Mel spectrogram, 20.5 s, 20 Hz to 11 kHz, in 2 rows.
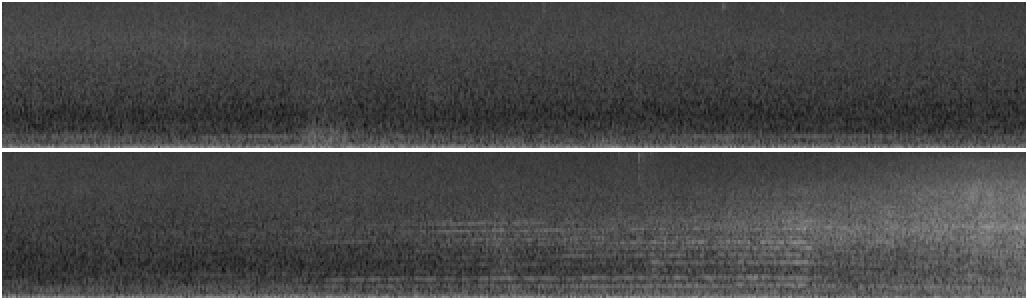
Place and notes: Via Franca, Trieste, Italy - at night
9 September 2013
